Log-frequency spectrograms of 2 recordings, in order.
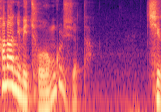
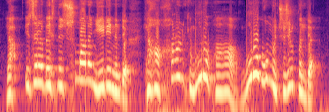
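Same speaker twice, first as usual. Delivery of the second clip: higher, fast, pressing urge; urgent plea of God; 9 semitones higher than usual. Acted. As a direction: push them, almost pleading, to just ask. God urging Israel to ask.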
